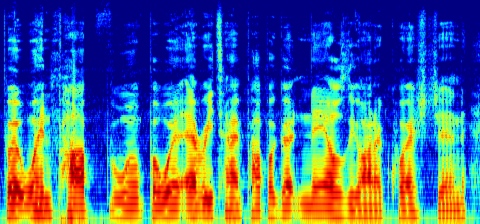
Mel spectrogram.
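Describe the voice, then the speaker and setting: A man's voice: mid-range voice, brisk, smooth, no echo. A man giving casual, exasperated commentary on online drama, swearing and rambling through asides.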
